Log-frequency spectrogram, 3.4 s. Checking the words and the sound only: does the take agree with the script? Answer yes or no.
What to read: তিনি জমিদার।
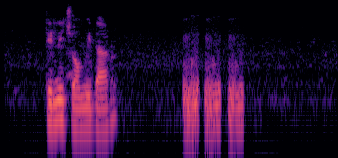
no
